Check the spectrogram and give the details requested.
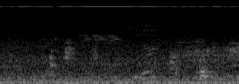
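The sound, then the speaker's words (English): Several ducks quack faintly over steady outdoor background noise, their short nasal calls scattered irregularly through the moment. “Got ducks over here too.”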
